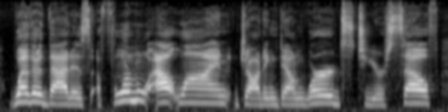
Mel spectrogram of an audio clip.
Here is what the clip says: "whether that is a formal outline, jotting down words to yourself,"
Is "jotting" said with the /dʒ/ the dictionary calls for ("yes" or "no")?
yes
